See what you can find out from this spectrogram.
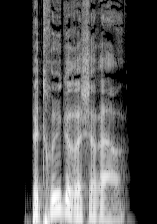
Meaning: inflection of betrügerisch: 1. strong/mixed nominative masculine singular comparative degree 2. strong genitive/dative feminine singular comparative degree 3. strong genitive plural comparative degree
- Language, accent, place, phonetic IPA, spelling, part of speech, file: German, Germany, Berlin, [bəˈtʁyːɡəʁɪʃəʁɐ], betrügerischerer, adjective, De-betrügerischerer.ogg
